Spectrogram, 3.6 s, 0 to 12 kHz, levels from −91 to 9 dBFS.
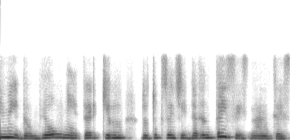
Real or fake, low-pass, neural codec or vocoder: fake; 7.2 kHz; codec, 16 kHz, 1 kbps, FreqCodec, smaller model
